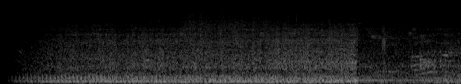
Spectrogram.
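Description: A motorbike engine hums as it rides past on the street.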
